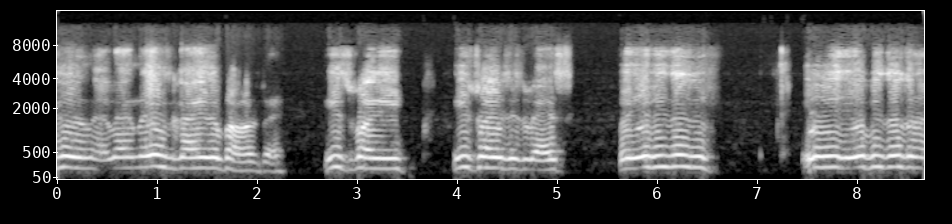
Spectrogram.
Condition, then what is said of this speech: Cerebral palsy. For me, I can't walk, and I have a slave to be speech impairment, and affect my limbs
